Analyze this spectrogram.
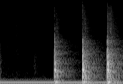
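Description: Three firm knocks on a door in quick, slightly uneven succession, sharp, over a steady low hum in otherwise quiet surroundings.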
